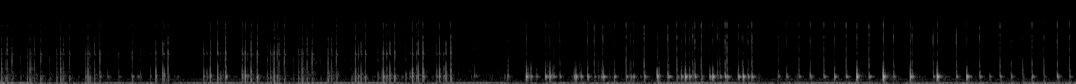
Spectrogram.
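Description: Fingertips and nails tap quickly on an orange and white soft plastic lotion tube, hand-sized and apparently filled, held in the hands. The taps come as fast, uneven bursts of short, dry clicks with a faint mid-pitched tone, over a steady low hum.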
